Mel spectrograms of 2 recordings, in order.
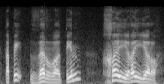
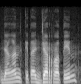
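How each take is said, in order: First: The word begins with a voiced th sound. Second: The word begins with a j sound. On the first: The speaker calls it right. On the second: The speaker calls it wrong.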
